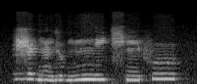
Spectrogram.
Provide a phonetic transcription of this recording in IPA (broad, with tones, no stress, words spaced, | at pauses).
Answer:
ʐə˦˨ɡə̃˨du˨ɡ nːi˧t͡ɕʰĩ˨ fu˦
